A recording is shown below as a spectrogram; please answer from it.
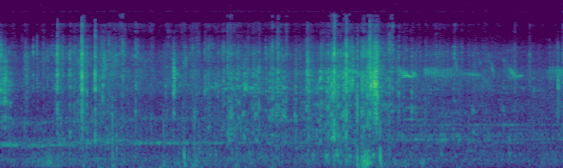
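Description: Soft cooing and rustling from old flying pigeons nearby, with faint wing shuffles and a brief louder flutter midway, over quiet outdoor background.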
